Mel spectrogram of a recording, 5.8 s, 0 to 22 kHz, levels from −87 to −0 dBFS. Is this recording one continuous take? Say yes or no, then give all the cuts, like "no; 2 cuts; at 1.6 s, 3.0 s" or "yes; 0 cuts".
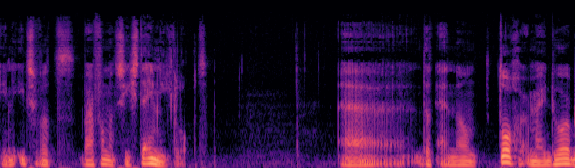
no; 1 cut; at 4.3 s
